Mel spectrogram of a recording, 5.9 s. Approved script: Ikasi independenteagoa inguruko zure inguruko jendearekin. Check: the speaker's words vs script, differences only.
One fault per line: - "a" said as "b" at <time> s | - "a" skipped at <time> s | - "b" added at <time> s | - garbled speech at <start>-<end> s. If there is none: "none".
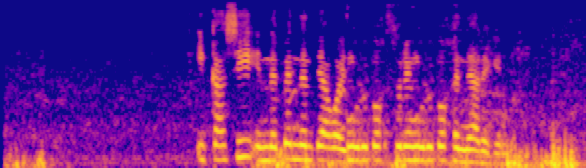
none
